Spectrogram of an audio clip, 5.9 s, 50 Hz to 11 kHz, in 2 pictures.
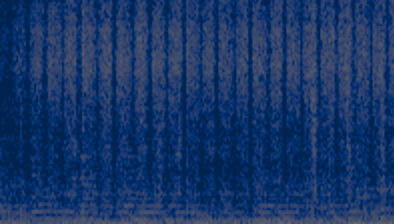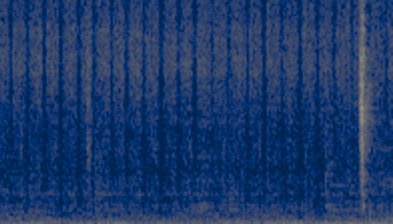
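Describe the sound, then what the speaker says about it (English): Polishing a seized Yamaha Virago XV535 motorcycle crankshaft, a soft continuous rubbing and sanding scrape with a steady rhythmic swish, fairly quiet and close, ending with a brief sharp tick. "Nothing like polishing your crank on a Friday night, is there?"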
